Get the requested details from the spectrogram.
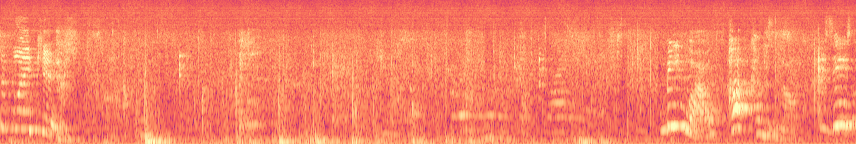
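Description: Children call out with lively, sing-song voices in a large echoing hall.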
